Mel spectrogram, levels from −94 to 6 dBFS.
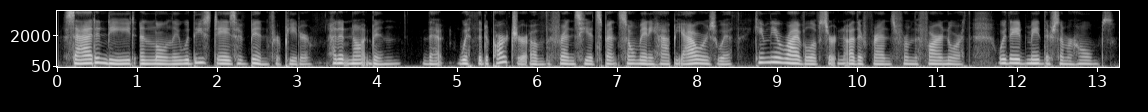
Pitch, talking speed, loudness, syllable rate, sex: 185 Hz, 215 wpm, -18 LUFS, 5.5 syllables/s, female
